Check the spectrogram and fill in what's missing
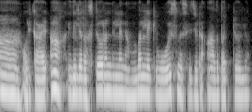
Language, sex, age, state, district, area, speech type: Malayalam, female, 30-45, Kerala, Thiruvananthapuram, rural, spontaneous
